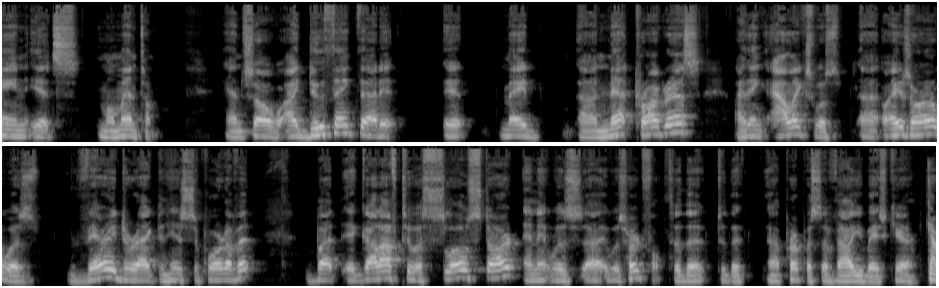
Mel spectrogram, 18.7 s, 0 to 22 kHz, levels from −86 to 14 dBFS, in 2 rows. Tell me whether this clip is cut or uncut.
uncut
